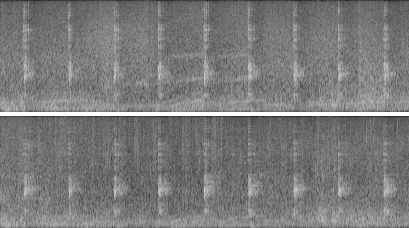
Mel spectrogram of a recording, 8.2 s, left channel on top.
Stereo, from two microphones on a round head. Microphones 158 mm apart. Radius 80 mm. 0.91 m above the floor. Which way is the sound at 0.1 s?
65° left (ahead or behind).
